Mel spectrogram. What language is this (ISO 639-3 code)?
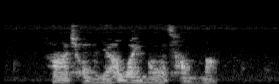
yue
